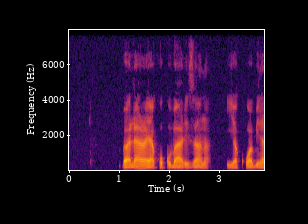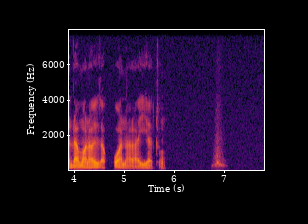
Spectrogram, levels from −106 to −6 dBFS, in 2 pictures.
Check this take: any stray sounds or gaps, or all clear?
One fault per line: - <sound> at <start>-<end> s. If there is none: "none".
- whoosh at 6.7-7.1 s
